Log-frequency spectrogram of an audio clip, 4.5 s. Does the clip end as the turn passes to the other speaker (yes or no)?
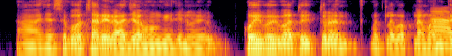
yes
